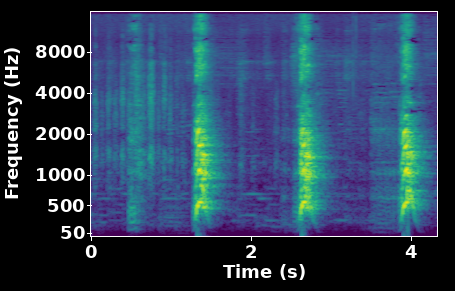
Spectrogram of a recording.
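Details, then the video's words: Samoyed barking to demand treats: three loud, gruff single barks evenly spaced about 1.3 seconds apart, with soft rustling and faint sounds before the first bark. "Barking Chewy, the Samoyed"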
